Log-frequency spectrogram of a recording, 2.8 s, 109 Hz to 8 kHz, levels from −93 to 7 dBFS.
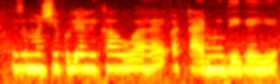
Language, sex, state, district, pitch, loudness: Hindi, female, Uttar Pradesh, Lucknow, 240 Hz, -13 LUFS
